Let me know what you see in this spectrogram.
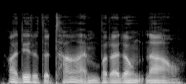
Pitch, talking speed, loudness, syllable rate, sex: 90 Hz, 290 wpm, -16 LUFS, 5.3 syllables/s, male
